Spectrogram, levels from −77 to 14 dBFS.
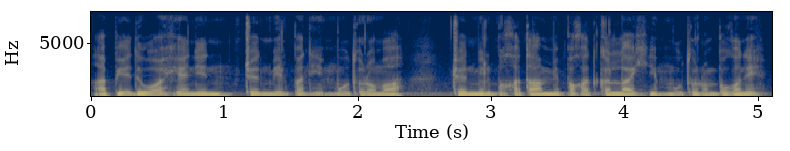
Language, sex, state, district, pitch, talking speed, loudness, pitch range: Mizo, male, Mizoram, Aizawl, 95 Hz, 280 wpm, -15 LUFS, 90-100 Hz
